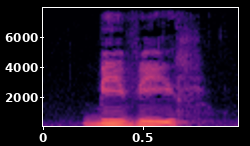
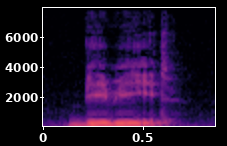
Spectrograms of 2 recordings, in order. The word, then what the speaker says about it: vivir: Vivir is spelt with a V, V-I-V-I-R. But the Spanish don't pronounce it like we do. They don't say vivir. They pronounce it more like a B, like vivir, vivir. – Vivir. – Vivir. So it's actually a little bit in between B and a V. It's quite a soft B.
